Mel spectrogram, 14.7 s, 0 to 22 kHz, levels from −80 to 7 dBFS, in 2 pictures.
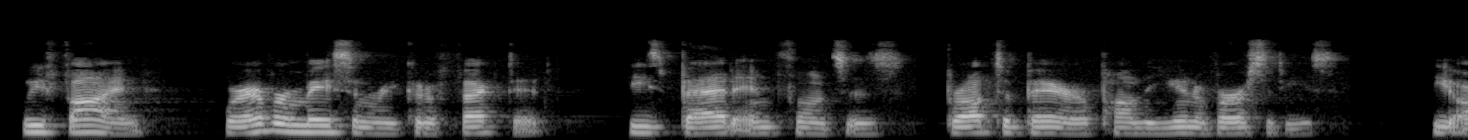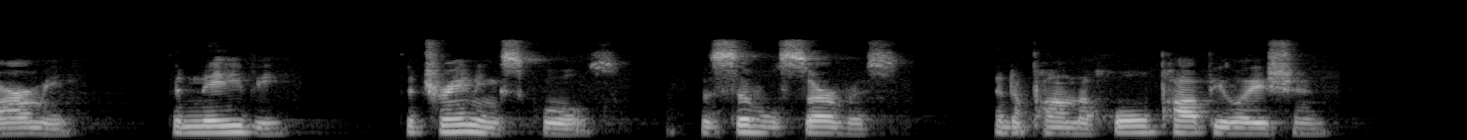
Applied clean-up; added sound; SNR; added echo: none; none; none; none.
